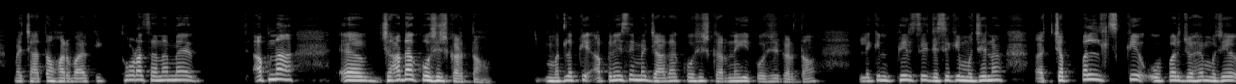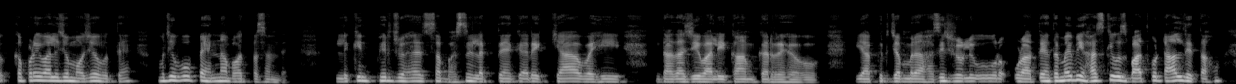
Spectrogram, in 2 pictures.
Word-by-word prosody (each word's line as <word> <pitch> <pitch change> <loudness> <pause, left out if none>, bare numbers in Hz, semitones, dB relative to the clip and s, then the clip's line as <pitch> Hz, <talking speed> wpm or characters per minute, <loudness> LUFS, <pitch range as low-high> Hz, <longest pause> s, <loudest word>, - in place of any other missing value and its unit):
मैं 145 - -3
चाहता 145 +3 -2
हूँ 150 - +1
हर 145 -1 +1
बार 140 0 -1
कि 155 - -8 0.2
थोड़ा-सा 205 -2 +1
ना 195 +1 +2
मैं 200 0 +1 0.7
अपना 235 +3 +4
अ, - - -4 0.5
ज़्यादा 185 +4 +4
कोशिश 175 -4 +5
करता 130 -4 -4
हूँ, 100 -2 -14 0.5
मतलब 160 +4 +2
कि 200 - -2
अपने 185 +4 -1
से 215 +3 0
मैं 200 -2 +3
ज़्यादा 160 +1 0
कोशिश 165 0 0
करने 150 +1 -1
की 160 - +2
कोशिश 135 -1 -7
करता 125 0 -7
हूँ। 150 +4 -9 0.4
लेकिन 165 +4 -1
फिर 210 -1 +3
से 195 +2 -2
जैसे 170 +2 +1
कि 190 +1 +1
मुझे 175 +2 +4
ना 200 0 +2 0.3
अ, 140 - -3
चप्पल्स 185 +6 0
के 225 -1 +2
ऊपर 165 +1 -1
जो 170 0 +1
है 175 +2 +2
मुझे 180 +1 +2 0.2
कपड़े 180 +2 +1
वाले 170 -1 +4
जो 165 0 +3
मोज़े 150 +1 +1
होते 140 -2 -2
हैं, 155 +1 -9 0.2
मुझे 165 +3 +2
वो 190 +1 +2
पहनना 160 -3 +1
बहुत 130 -2 -4
पसंद 115 -5 -9
है। 95 - -23 0.5
लेकिन 140 +5 -1
फिर 170 -1 +3
जो 155 -1 0
है 150 +1 -1
सब 150 -4 -5
हँसने 120 +7 -1
लगते 135 +1 -4
हैं 135 -2 -3
कि 140 - -6
अरे, 135 +1 0
क्या 140 0 0
वही 125 0 -3 0.4
दादाजी 125 +1 +1
वाली 125 0 +2
काम 125 -1 -2
कर 120 -1 -3
रहे 115 0 -2
हो? 110 -1 -7 0.4
या 130 -2 0
फिर 140 - -6
जब 140 0 -1
मेरा 130 -1 0
हँसी-ठिठोली 145 +2 0
उ 140 -1 -3
उड़ाते 135 +1 +1
हैं 155 - +5
तो 170 - +5
मैं 190 +2 +6
भी 200 - +6
हँस 165 0 +4
के 200 - 0
उस 180 -3 +6
बात 140 0 +2
को 185 - +1
टाल 175 +3 +5
देता 140 -3 0
हूँ। 160 +6 -8
155 Hz, 220 wpm, -23 LUFS, 135-180 Hz, 0.7 s, मैं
